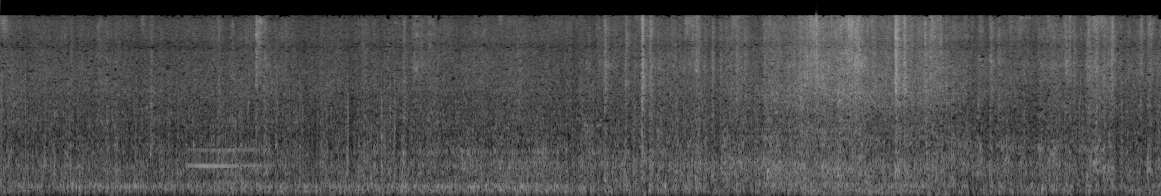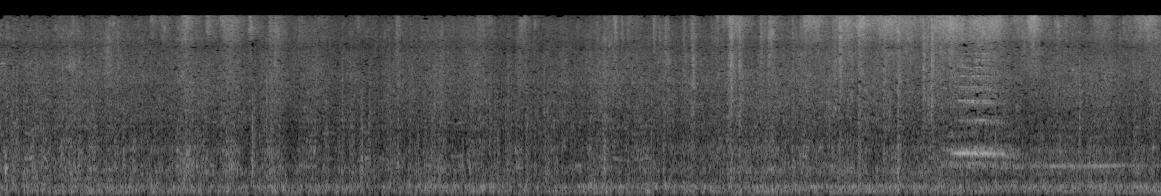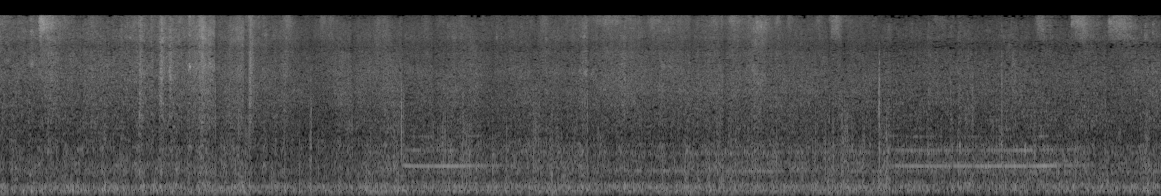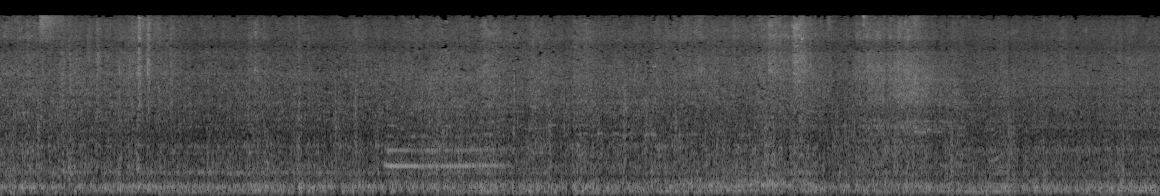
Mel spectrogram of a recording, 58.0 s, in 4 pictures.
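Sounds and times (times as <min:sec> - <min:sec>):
train wheels rumbling on rails: 0:00.0 - 0:58.0
train horn tones: 0:02.2 - 0:03.8, 0:26.1 - 0:29.2, 0:33.9 - 0:36.4, 0:40.0 - 0:43.1, 0:48.2 - 0:50.4.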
